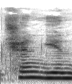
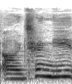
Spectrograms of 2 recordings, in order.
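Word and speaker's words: Chengyin: She marries Chen Yin that day. I always get his name wrong. I'm so used to just calling him Gu Xiaowu, but she marries Cheng Yi that day, and at the same time, you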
